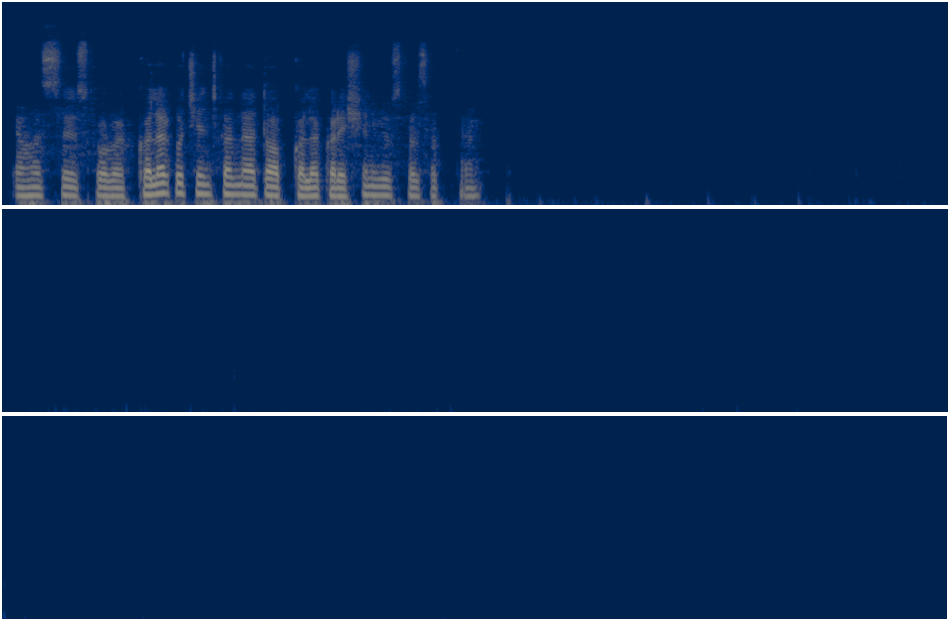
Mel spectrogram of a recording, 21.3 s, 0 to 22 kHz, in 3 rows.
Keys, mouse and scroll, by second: 2.8 click, 3.9 click, 4.2 click, 5.8 click, 9.8 click, 12.0 click, 13.3 click, 15.2 click, 16.4 click, 18.8 click, 19.4 click, 20.9 click.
